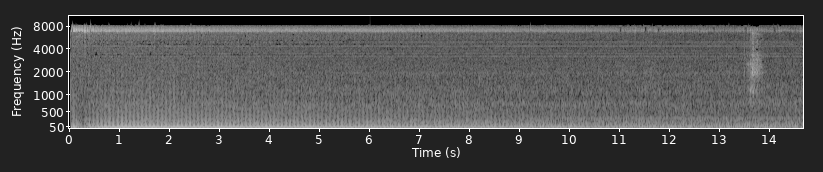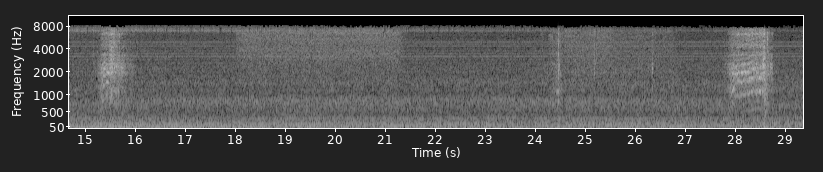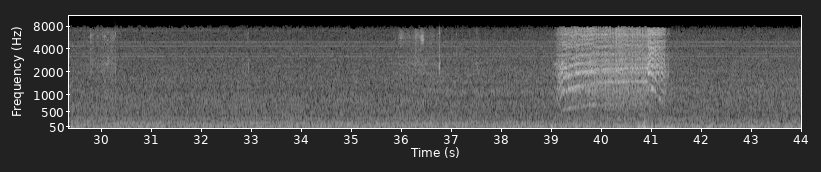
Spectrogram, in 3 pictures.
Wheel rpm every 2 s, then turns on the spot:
0, 0, 0, 0, 0, 0, 0, 10, 0, 0, 0, 0, 0, 0, 50, 0, 0, 0, 10, 40, 140, 0.
36-38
